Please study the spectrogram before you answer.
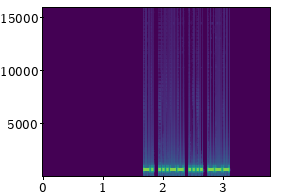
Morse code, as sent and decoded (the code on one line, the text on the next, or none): -. ...-- .... ---
N3HO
